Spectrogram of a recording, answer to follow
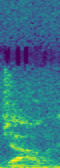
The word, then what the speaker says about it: Jawoyn: And the name Jawoyn is spelled J-A-W-O-Y-N. Pronounced as if you would say Darwin with a J.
